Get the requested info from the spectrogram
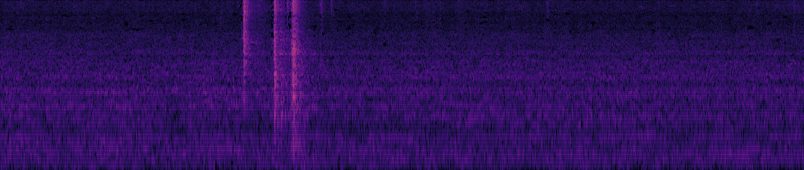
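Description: Steady background hum, with three quick, sharp clinks about two seconds in as cookware is handled after the lid comes off the frying pan.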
